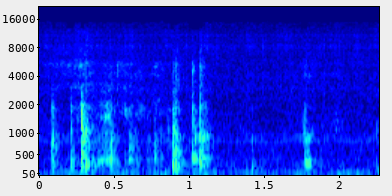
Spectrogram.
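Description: Small cardboard gift boxes handled and opened: a quick run of sharp taps and knocks in the first second, then one more a little later, with light rustling between.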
